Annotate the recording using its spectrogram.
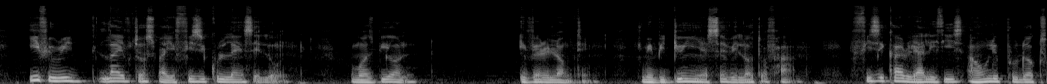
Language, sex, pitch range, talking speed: English, male, 110-135 Hz, 185 wpm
